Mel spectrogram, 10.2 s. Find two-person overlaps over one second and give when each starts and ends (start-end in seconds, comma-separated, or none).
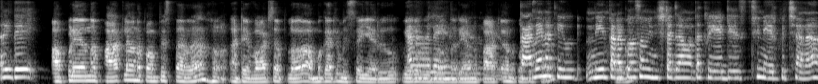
5.1-6.9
